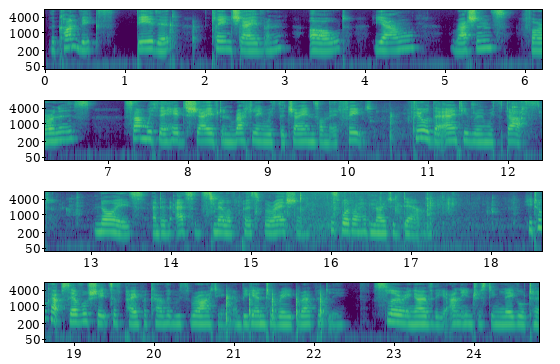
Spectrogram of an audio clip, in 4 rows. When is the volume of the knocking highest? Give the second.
22 s.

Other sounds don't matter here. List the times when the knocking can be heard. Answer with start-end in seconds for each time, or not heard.
1.6-2.8, 10.5-11.2, 20.9-22.2.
